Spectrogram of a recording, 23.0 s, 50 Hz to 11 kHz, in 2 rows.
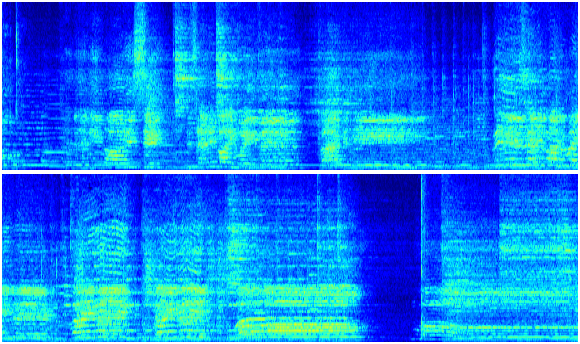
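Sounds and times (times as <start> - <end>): male vocal group singing harmony: 1.1 - 9.0, 9.7 - 19.0, 19.7 - 23.0.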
